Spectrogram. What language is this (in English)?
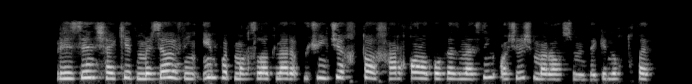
Uzbek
